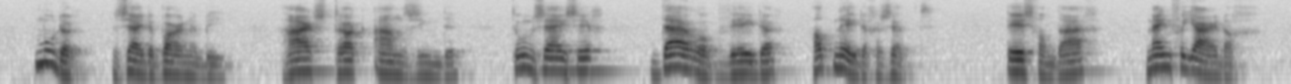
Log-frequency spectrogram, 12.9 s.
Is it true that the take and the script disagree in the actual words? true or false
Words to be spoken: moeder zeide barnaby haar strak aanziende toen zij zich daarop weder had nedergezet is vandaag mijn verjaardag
false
